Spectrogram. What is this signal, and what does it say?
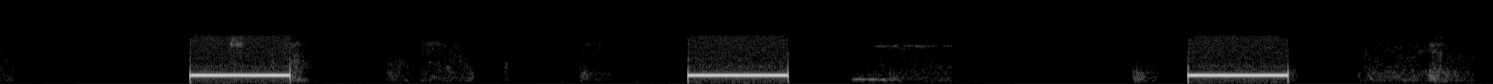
Ringback tone (Europe, 425 Hz).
